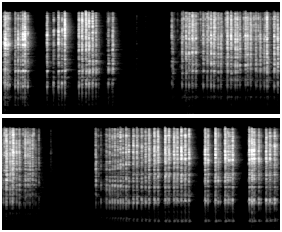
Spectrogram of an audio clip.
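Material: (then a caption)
Metal. A large hollow metal güiro with ribbed silver metal and conical ends is held diagonally in one hand and scraped along its ridges with a dark hand-held scraper. It gives bursts of bright, rasping metallic scrapes separated by silent pauses. A few longer strokes carry a faint ringing tone.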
